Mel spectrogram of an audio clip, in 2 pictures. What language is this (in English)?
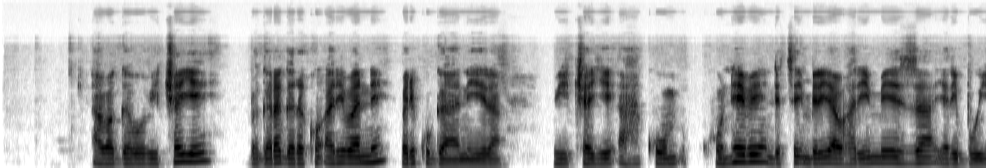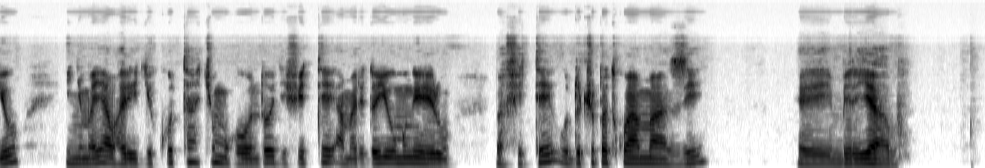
Kinyarwanda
